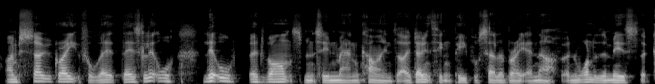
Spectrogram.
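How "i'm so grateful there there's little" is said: ordinary talk, nothing marked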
